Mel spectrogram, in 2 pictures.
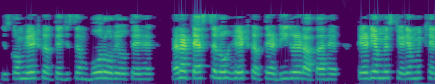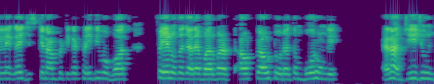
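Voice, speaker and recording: A woman's voice: a little high, level tone, fairly quick, fairly bright tone. An Indian woman, a Hindi speaker, teaching exam vocabulary online, drilling words by repetition with memory tricks. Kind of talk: online exam-prep lesson.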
